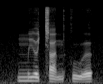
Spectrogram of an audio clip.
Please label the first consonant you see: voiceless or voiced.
voiced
